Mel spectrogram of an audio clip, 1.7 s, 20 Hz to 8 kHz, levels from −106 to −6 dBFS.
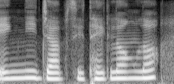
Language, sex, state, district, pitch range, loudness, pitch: Karbi, female, Assam, Karbi Anglong, 220-245 Hz, -14 LUFS, 235 Hz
